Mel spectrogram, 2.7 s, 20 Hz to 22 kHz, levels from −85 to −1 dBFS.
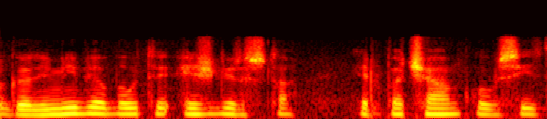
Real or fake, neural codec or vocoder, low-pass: fake; codec, 16 kHz, 0.8 kbps, ZipCodec; 7.2 kHz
